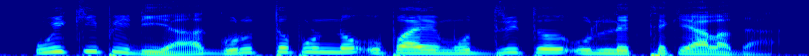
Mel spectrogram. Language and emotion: Bengali, neutral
